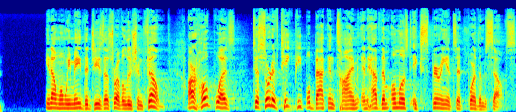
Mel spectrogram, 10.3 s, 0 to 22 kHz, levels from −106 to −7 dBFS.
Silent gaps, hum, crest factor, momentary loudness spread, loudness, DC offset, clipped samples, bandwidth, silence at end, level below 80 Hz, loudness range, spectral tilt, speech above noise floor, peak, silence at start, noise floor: none; none; 18 dB; 8 LU; -22 LUFS; under 0.1%; under 0.1%; 16 kHz; 0 s; -64 dBFS; 2 LU; -4.5 dB/octave; 57 dB; -4 dBFS; 0.9 s; -78 dBFS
